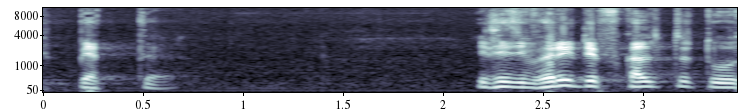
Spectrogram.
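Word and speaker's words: เพชร: Vajra, but pronunciation is Pet.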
